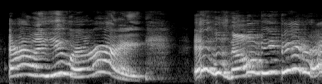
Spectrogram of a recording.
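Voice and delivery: high, loud giddy voice breaking into a laugh; mock gleeful woman. Beverly gloats to Allie, high giddy laughing voice. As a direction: play her as giddy and delighted. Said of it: "And she's like".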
